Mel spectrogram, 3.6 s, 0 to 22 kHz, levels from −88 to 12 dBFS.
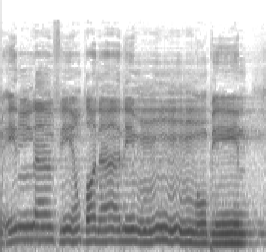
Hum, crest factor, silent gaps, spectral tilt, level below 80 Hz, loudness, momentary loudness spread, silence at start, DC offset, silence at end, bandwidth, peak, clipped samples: none; 16 dB; none; -5.5 dB/octave; -52 dBFS; -20 LUFS; 4 LU; 0 s; under 0.1%; 0 s; 14.5 kHz; -4 dBFS; under 0.1%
